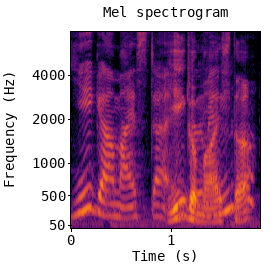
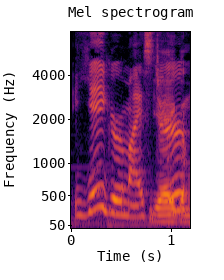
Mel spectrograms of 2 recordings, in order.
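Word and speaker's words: Jägermeister: From shoes to alcohol, this is pronounced Jaegermeister. Jaegermeister. English speakers usually say Jaegermeister, which is pretty much the same, just with a pretty thick accent.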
